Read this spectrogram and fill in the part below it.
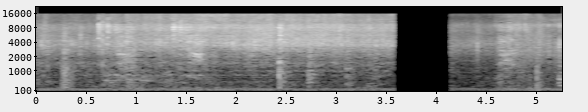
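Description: Chopped garlic, ginger and onion fry together in a pan with a steady close sizzle and occasional stirring scrapes, broken by a short silent gap near the end.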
